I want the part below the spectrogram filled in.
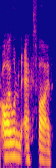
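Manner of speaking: ordinary delivery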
